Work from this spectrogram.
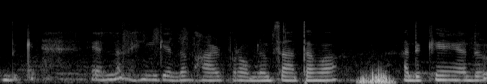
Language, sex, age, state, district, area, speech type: Kannada, female, 18-30, Karnataka, Gulbarga, urban, spontaneous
